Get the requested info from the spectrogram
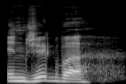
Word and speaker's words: Njigba: If how do you say his last name again? – Njigba. – Okay. That's not what it looks like, but okay. Njigba, if he's available at 24.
